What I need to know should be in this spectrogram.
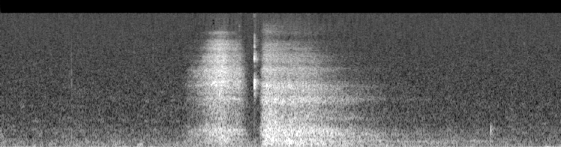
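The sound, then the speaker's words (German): A single deep breath, soft and airy, swells and fades over about a second against a quiet, steady hiss. “Gerade als ich in dieses Nachspüren reingegangen bin, da ist nochmal so ein tiefer Atemzug gekommen.”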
